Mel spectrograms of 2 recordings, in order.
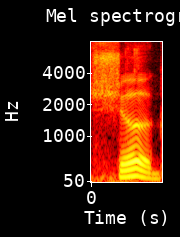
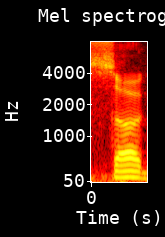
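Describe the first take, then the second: First: The name begins with a sh sound. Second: The name begins with a plain s sound. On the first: The speaker calls it wrong. "been called Shug ... where did that H come from?" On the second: The speaker calls it right. "my last name is Sugg"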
